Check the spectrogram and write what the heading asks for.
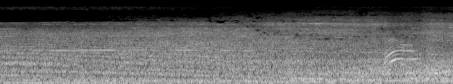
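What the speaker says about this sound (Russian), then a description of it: "И по звуку он похож на Аэробуса" Steady broadband jet rumble fills the clip, an Airbus A320 airliner droning low overhead above a rooftop in Adler at constant loudness, with faint voices underneath.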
